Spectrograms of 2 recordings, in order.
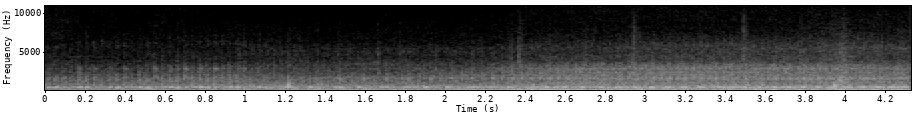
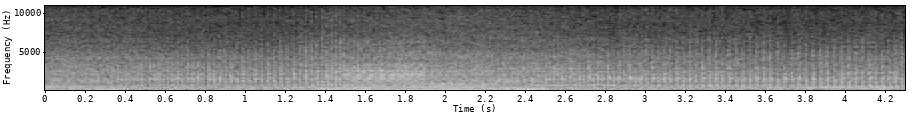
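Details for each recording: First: Ford VH Transit diesel, hot day, idling with loud harsh knock about four times a second, power loss, code P0149; suspected faulty pump timing solenoid not advancing injection timing. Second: Ford VH Transit diesel van after its pump timing solenoid was replaced, which had caused a loud diesel knock, power loss and code P0149: it starts, idles and revs briefly with no rattle or smoke; normal diesel idle.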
